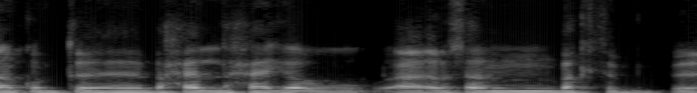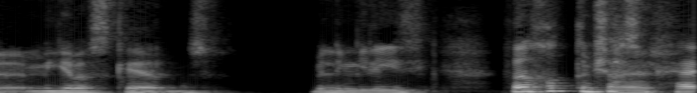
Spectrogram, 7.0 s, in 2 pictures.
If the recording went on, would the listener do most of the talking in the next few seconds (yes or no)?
no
